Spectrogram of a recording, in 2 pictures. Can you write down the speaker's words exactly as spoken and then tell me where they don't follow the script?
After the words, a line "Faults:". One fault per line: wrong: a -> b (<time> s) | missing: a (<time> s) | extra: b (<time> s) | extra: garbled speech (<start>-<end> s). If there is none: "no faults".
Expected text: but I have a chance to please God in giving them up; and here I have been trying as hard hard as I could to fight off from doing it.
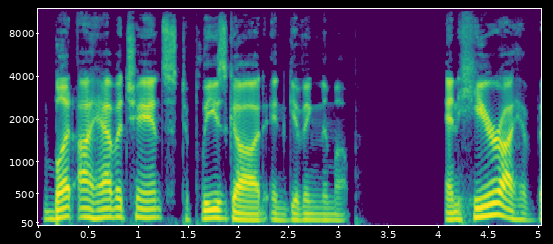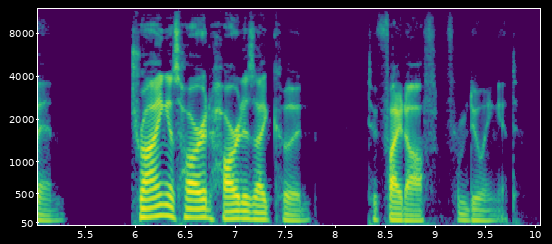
but I have a chance to please God in giving them up; and here I have been trying as hard hard as I could to fight off from doing it.
Faults:
no faults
